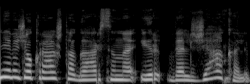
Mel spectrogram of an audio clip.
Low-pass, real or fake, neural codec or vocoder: 14.4 kHz; real; none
